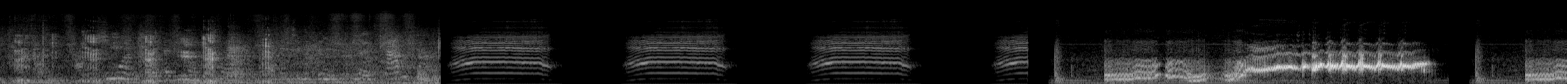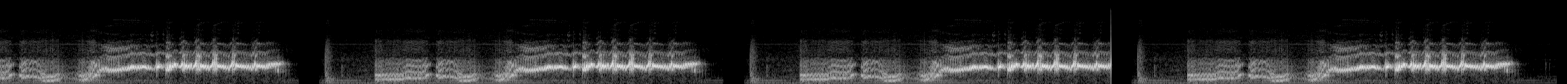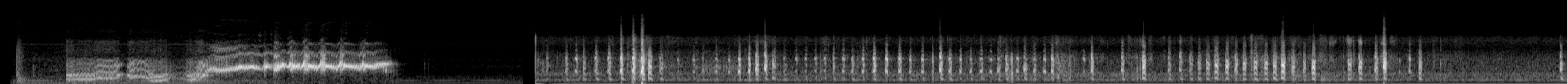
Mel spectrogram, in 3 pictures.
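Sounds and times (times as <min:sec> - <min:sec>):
animal call rising into whine: 0:11.8 - 0:14.5, 0:15.2 - 0:18.6, 0:19.6 - 0:22.8, 0:23.7 - 0:26.8, 0:27.6 - 0:31.0, 0:32.0 - 0:35.4.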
